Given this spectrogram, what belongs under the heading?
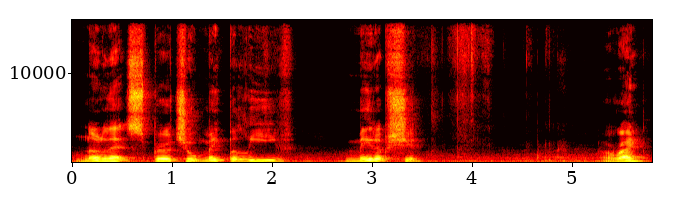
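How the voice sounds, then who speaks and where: This home Bible study lecture comes from a teacher with a medium-pitched, slightly mellow voice who holds a steady tone and takes his time. He scolds and argues combatively, uses some coarse language, and repeatedly checks in with "okay?"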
